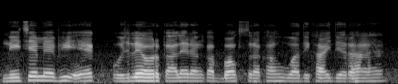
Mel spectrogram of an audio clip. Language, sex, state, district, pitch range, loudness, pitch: Hindi, male, Jharkhand, Palamu, 150-160 Hz, -18 LUFS, 155 Hz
